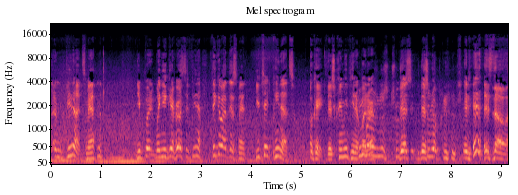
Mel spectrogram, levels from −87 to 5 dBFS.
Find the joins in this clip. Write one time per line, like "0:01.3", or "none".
none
